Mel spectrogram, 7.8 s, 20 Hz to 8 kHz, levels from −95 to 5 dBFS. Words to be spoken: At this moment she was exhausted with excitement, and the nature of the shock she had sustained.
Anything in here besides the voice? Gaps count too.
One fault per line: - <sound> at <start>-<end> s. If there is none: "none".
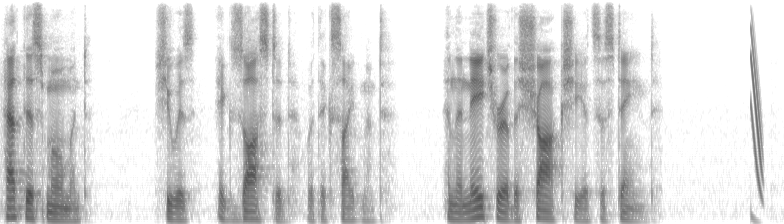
- chirp at 7.5-7.6 s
